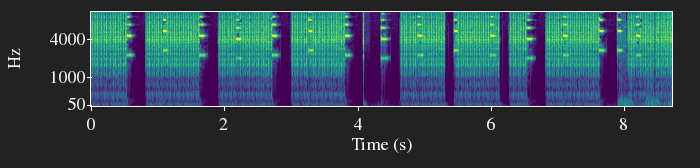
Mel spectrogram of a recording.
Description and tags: The 8 Bit Gamer collection is a fun chip tune like collection of computer generated sound organized into loops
